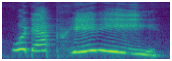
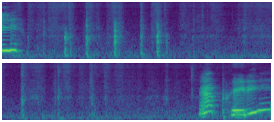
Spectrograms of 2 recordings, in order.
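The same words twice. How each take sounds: First: High, slow, drawn-out playful gushing; exaggerated admiration. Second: Said in the usual way. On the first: Crafter showing off her finished piece, hammed-up admiration. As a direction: stretch it out, hammed-up and laughing.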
